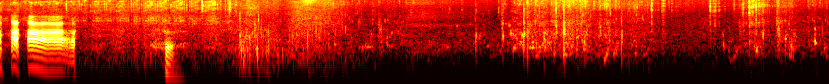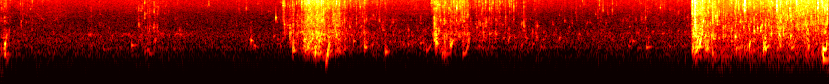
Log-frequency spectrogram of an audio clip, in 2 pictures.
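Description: A river flows and gurgles softly.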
